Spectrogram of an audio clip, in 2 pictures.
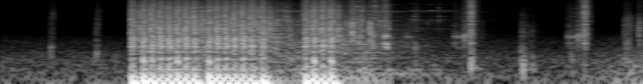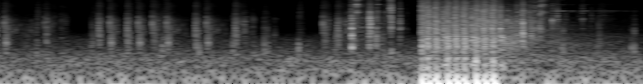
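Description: A rifle fires loud, rapid bursts of shots close by.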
